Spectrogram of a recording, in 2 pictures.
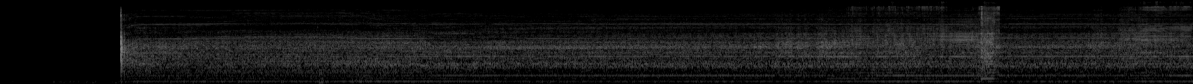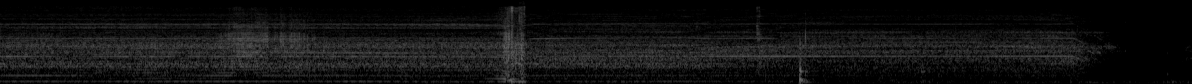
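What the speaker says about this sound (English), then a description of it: "the drill went through pretty easily" A small drill bores a hole through a hollow plastic minifigure piece, a steady whining motor hum running for about twenty seconds with a few brief clicks and bumps before stopping.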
